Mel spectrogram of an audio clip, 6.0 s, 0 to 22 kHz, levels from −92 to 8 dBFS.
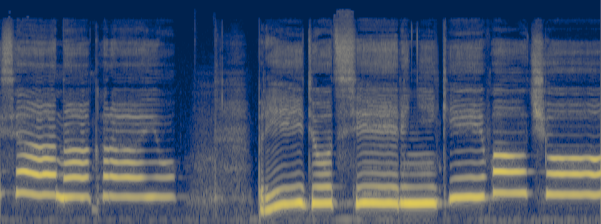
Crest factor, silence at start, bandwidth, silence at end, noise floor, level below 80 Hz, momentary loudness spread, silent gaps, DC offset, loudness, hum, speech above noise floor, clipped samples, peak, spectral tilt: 10 dB; 0 s; 13.5 kHz; 0 s; -45 dBFS; -56 dBFS; 8 LU; none; under 0.1%; -14 LUFS; none; 32 dB; under 0.1%; -4 dBFS; -5.5 dB/octave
